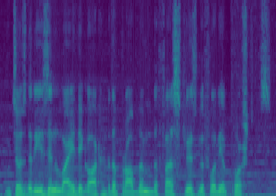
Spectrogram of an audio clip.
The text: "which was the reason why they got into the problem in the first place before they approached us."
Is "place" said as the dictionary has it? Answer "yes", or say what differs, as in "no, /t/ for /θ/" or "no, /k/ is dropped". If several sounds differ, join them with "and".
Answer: yes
